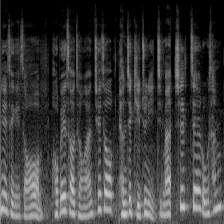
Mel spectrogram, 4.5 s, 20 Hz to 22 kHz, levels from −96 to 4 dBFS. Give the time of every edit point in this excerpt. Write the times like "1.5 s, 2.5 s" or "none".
2.3 s, 3.5 s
